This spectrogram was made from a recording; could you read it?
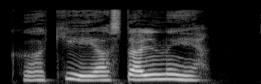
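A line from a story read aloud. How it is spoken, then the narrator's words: Nervous stuttering question. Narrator (Russian): спросил, заикаясь от волнения, пончик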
